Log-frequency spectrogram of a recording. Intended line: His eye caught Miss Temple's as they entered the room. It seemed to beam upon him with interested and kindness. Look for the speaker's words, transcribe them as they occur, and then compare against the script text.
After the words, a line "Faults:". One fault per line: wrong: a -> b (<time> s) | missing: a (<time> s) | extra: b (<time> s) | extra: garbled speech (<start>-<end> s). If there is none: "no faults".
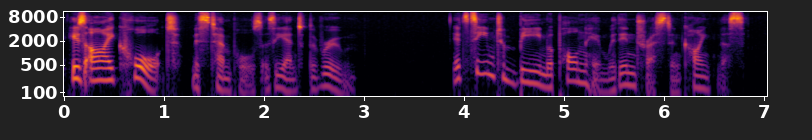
His eye caught Miss Temple's as he entered the room. It seemed to beam upon him with interest and kindness.
Faults:
wrong: they -> he (2.1 s)
wrong: interested -> interest (5.6 s)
